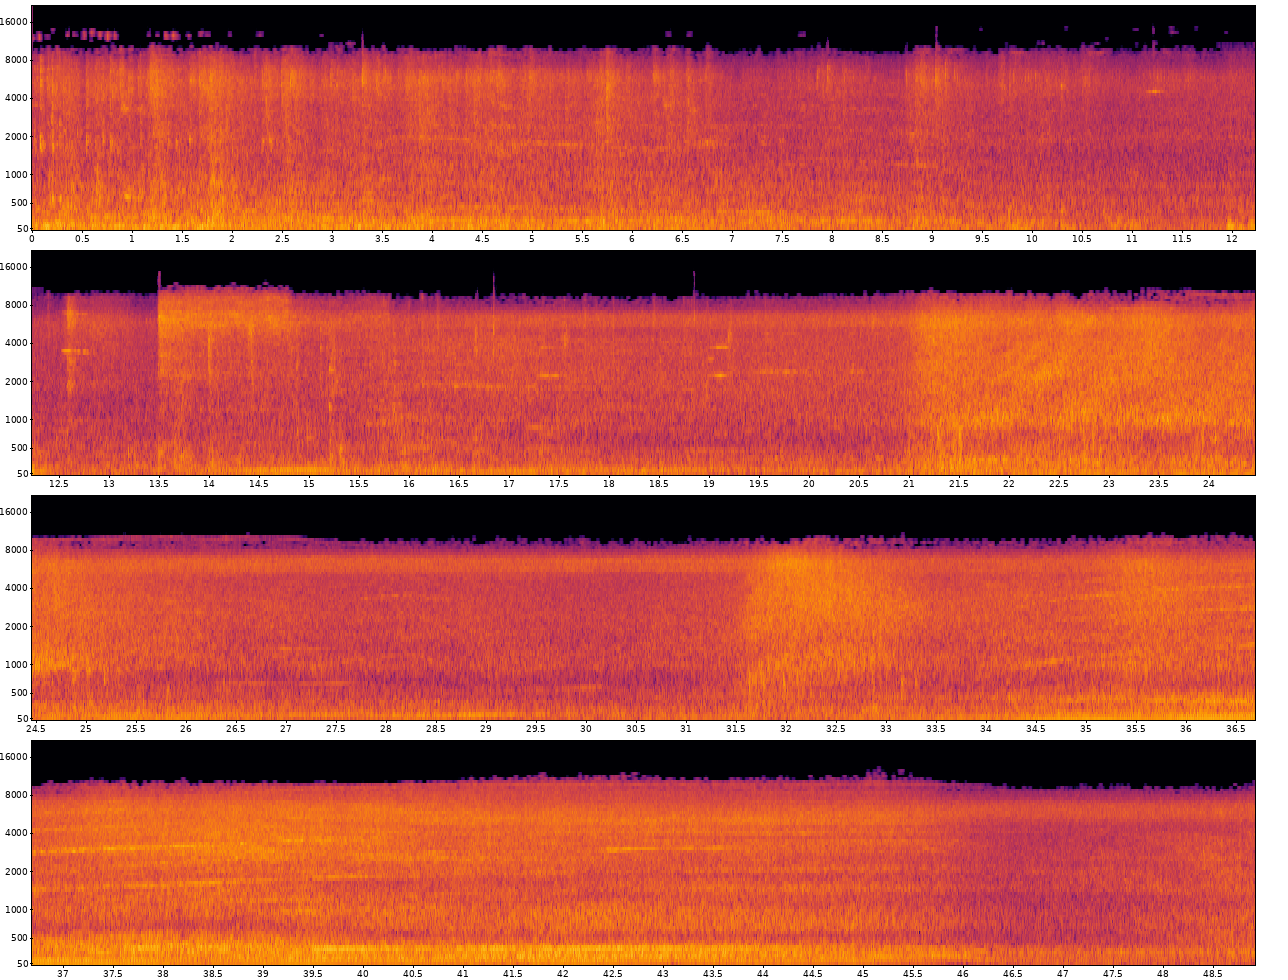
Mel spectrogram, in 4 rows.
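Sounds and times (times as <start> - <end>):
bus engine revving: 0.0 - 48.9
bus air brake hiss: 12.6 - 15.0.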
